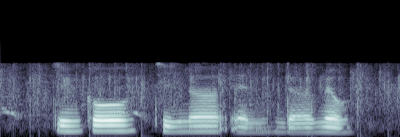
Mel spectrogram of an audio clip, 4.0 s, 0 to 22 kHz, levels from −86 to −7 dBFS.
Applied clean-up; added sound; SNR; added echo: none; Applause / Cheering; 17 dB; none.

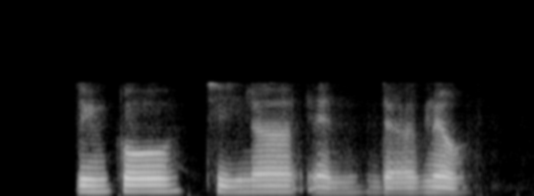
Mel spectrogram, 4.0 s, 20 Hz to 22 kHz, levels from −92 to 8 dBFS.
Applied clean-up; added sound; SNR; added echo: neural mask model DeepFilterNet 3.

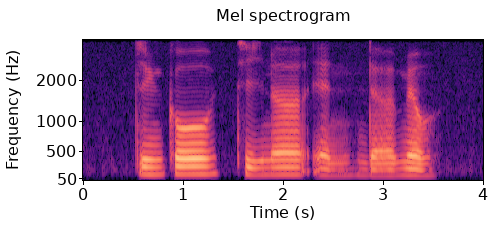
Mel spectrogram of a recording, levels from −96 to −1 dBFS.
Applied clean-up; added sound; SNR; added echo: none; none; none; none.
